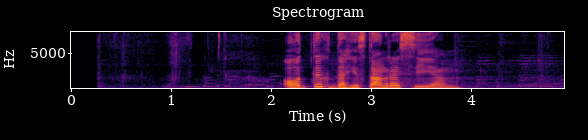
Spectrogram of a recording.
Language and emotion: Russian, neutral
